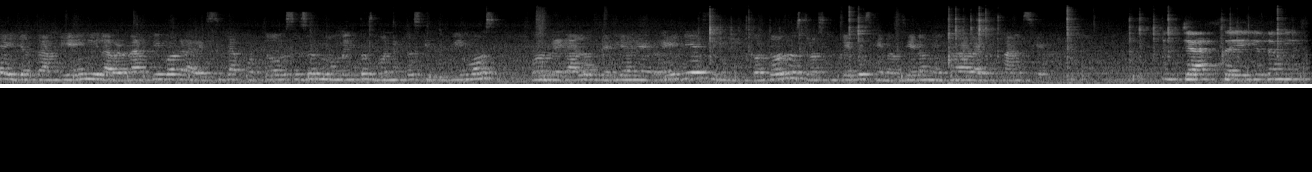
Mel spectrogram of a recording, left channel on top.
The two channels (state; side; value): silent; right; digital silence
